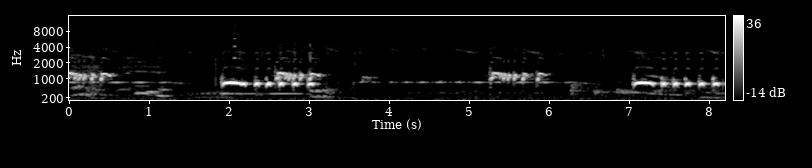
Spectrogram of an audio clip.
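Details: Local wild zebra doves calling busily, played to stir lazy doves into song: repeated bursts of quick staccato coos and higher rolling trills over a sustained flat tone, several birds overlapping.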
